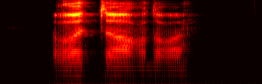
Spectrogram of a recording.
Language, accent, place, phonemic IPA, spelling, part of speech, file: French, France, Lyon, /ʁə.tɔʁdʁ/, retordre, verb, LL-Q150 (fra)-retordre.wav
- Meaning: retwist; to twist again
